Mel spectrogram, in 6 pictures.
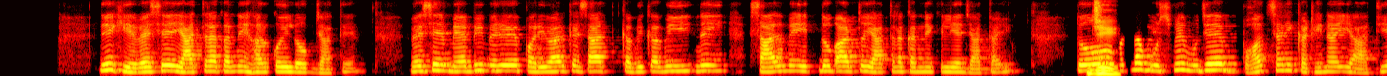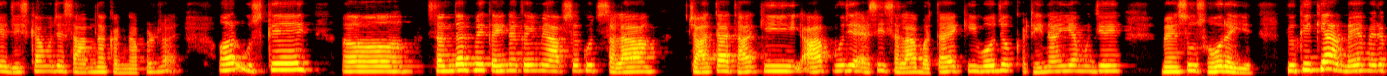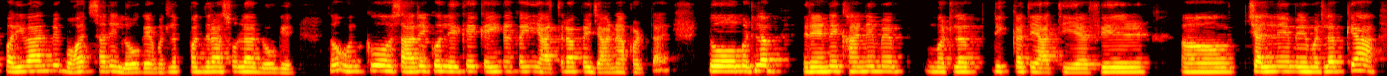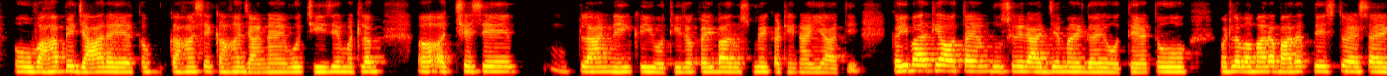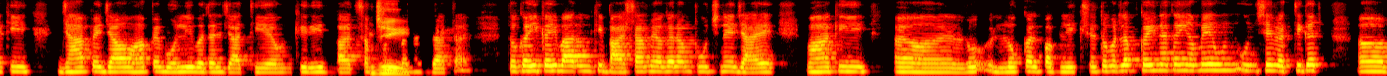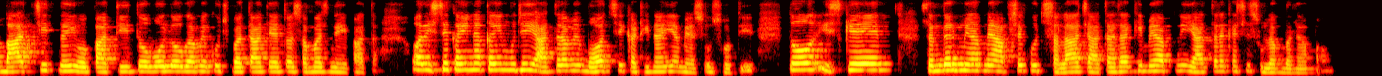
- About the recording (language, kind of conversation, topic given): Hindi, advice, यात्रा की योजना बनाना कहाँ से शुरू करूँ?
- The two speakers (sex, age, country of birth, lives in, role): male, 25-29, India, India, advisor; male, 25-29, India, India, user
- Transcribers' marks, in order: "उसमें" said as "मुशमें"; in English: "प्लान"; in English: "लो लोकल"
